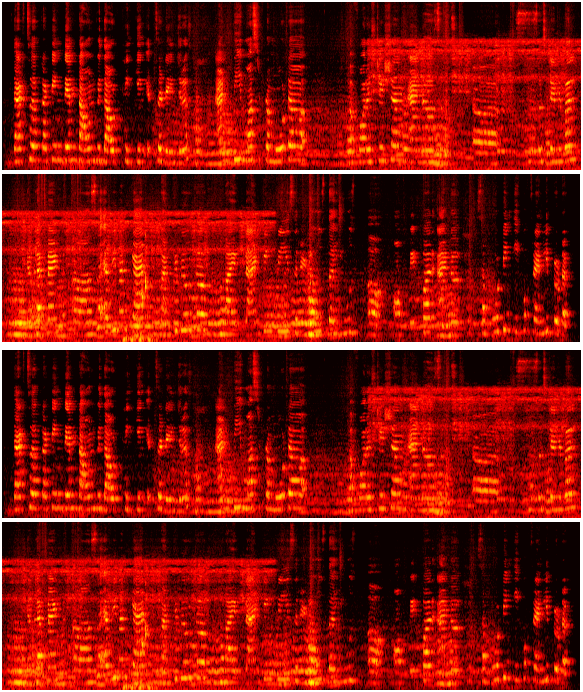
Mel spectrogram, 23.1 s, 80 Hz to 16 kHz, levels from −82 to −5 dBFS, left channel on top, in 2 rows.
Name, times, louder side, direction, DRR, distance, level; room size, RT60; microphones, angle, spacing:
voice 1, 0.2-3.7 4.2-6.1 6.9-8.8 9.4-10.0 10.7-11.5 12.1-15.7 16.0-18.6 18.9-20.8 21.2-22.9, left 2 dB, 15° left, 7 dB, 0.4 m, -34 dB
sound 1, 3.0-9.5 9.9-18.5 18.8-21.5, left 2 dB, 80° left, 1.3 m, -40 dB
Bugs Chirping In Evening, 7.3-17.0, left 2 dB, 55° left, 1.6 m, -42 dB
5.0 x 3.9 x 2.4 m, 0.37 s
head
